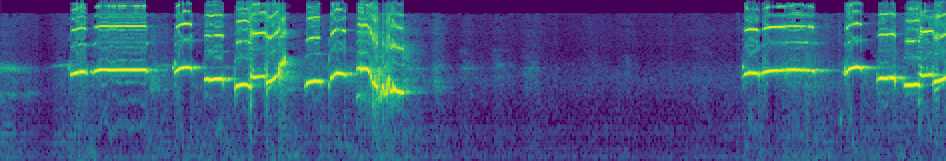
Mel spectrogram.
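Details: Sumatran Oriental magpie-robin male singing to challenge rivals, delivering loud clear whistles and rapid varied slurred phrases for about two and a half seconds, falling silent, then resuming with another long whistle and quick notes.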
